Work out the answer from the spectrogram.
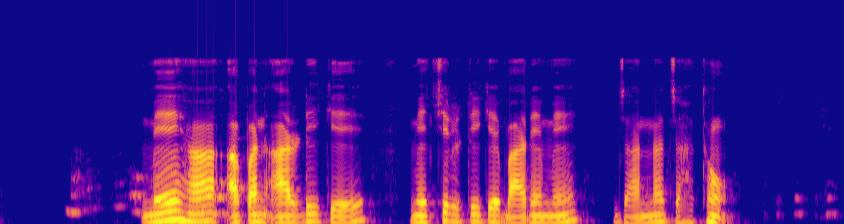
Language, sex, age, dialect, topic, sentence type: Chhattisgarhi, male, 60-100, Eastern, banking, statement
